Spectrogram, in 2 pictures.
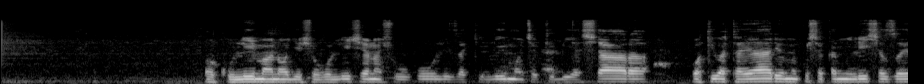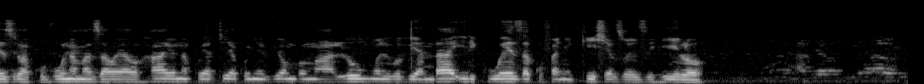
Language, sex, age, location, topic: Swahili, male, 25-35, Dar es Salaam, agriculture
